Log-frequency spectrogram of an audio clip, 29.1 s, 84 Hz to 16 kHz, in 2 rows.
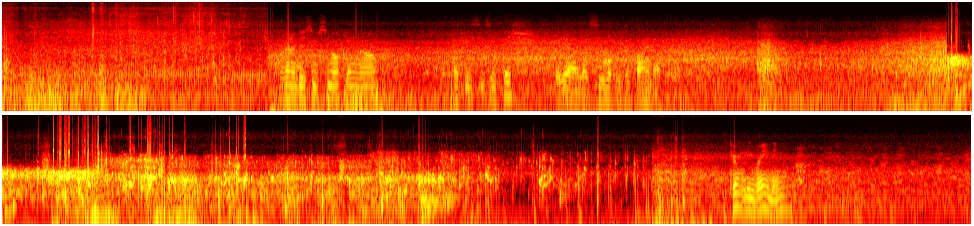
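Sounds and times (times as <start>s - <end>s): sea water sloshing and gurgling: 0.0s - 26.5s
water splashes: 0.0s - 27.0s
bubbling: 1.7s - 4.1s, 10.9s - 25.5s.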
